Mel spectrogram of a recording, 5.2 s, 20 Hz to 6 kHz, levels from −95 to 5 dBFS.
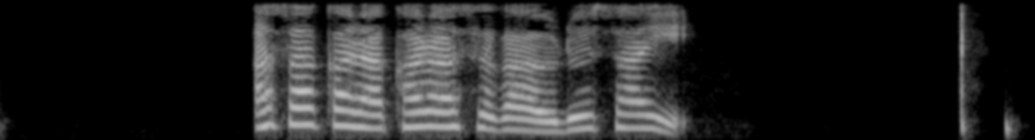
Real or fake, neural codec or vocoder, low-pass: real; none; 5.4 kHz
